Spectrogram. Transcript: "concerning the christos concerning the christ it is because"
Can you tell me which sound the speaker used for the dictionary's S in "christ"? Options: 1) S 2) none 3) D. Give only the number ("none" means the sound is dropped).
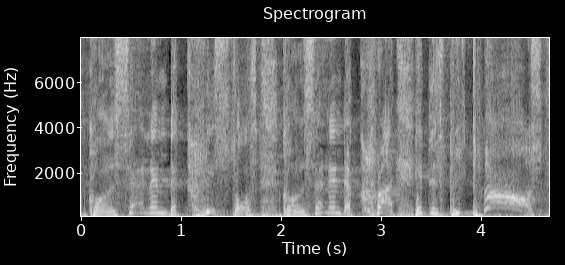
2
